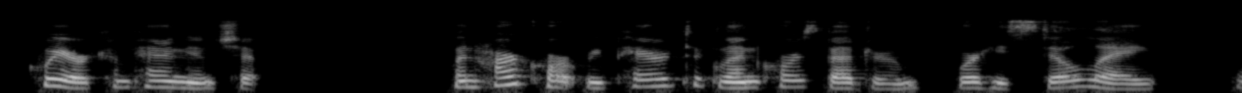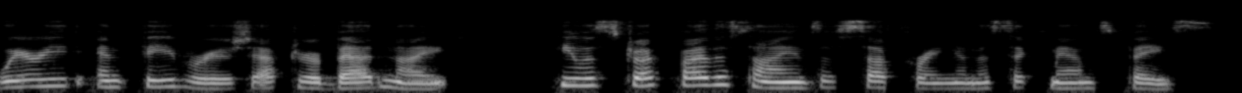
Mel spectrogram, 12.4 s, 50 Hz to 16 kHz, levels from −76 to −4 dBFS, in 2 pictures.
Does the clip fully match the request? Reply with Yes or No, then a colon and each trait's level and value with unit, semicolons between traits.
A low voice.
No: high, 205 Hz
